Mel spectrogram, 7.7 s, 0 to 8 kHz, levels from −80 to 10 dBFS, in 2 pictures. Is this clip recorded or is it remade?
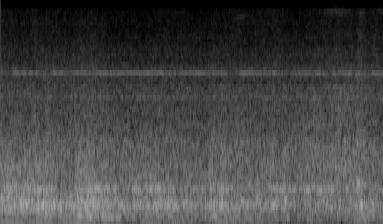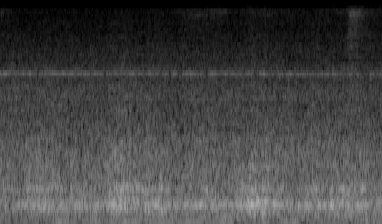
recorded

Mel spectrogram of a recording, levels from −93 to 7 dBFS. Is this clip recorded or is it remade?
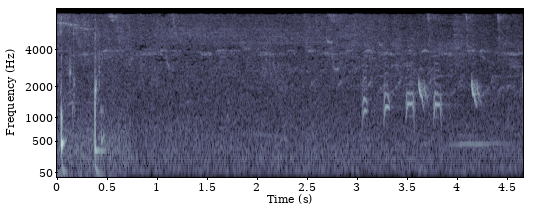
recorded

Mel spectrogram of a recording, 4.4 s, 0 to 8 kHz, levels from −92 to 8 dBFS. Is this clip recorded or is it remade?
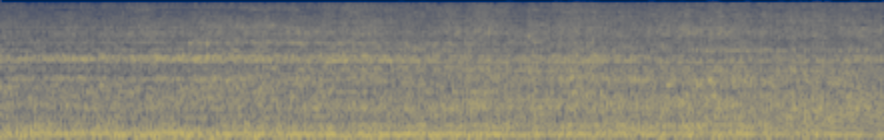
remade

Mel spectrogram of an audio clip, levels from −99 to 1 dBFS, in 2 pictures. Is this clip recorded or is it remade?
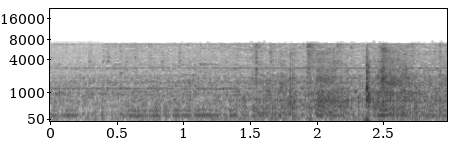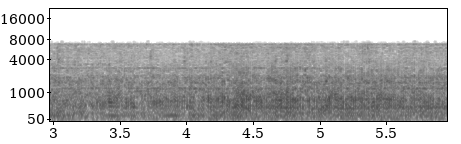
remade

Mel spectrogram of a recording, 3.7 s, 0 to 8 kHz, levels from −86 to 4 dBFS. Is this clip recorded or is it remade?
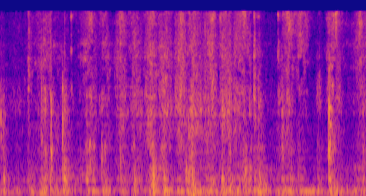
remade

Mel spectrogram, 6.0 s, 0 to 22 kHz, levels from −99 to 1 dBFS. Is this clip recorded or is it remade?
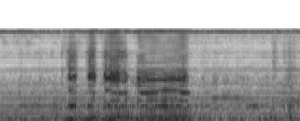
remade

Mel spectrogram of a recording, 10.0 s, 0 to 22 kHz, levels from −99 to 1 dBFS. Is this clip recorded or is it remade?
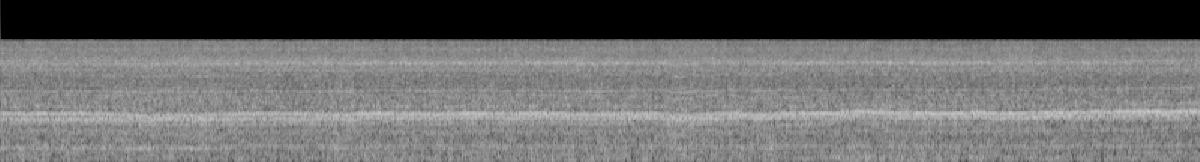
remade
